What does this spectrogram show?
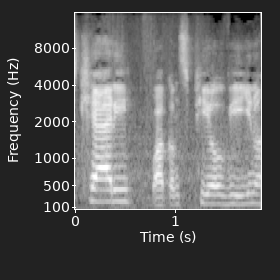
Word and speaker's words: CAD: fresh prince of radio my name is c-a-d where I pronounce caddy welcome to POV you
